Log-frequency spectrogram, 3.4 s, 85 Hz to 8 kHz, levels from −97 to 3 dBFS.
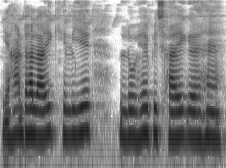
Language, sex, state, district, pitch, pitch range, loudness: Hindi, female, Jharkhand, Ranchi, 205 Hz, 200-215 Hz, -16 LUFS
